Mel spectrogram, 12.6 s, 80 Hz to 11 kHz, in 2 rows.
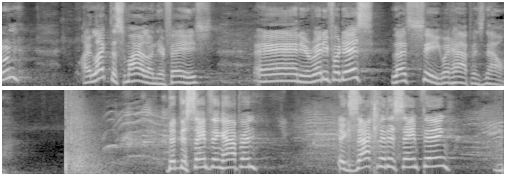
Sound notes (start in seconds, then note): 7.1 balloon pops; 7.6 shrieks of startled delight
